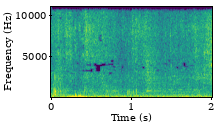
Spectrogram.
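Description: Footsteps on a wet concrete floor: one soft thump about a third of a second in, then steady low noise.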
